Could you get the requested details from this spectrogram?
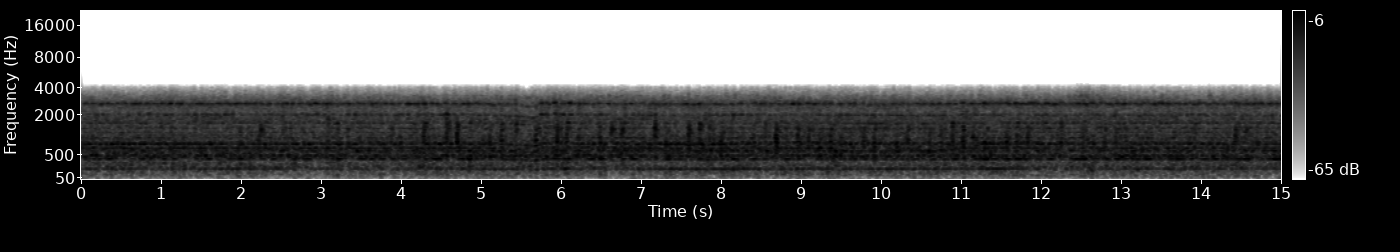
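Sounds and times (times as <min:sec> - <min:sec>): faint irregular ticks: 0:01.0 - 0:15.0
tractor engine running: 0:02.7 - 0:15.0.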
